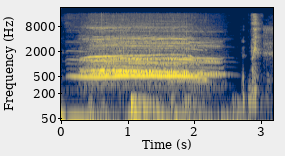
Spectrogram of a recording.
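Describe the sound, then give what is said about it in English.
A group of voices boos the host during a quiz game. They boo together in one long, sustained, droning tone that holds steady for a couple of seconds before trailing off, followed by a few short bursts of sound. “Wait, are they booing me?”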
